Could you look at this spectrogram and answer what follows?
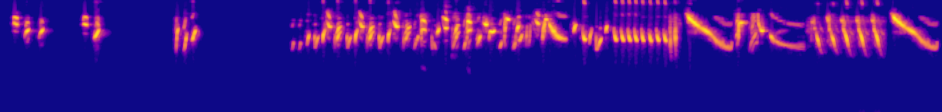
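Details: Old-style Palermo song of a European goldfinch from Sicily, recorded clean. Scattered chirps lead into sustained fast twittering, a buzzy level trill, long sweeping slurs and rapid repeated trilled notes.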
